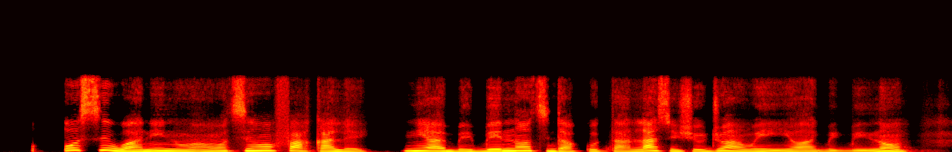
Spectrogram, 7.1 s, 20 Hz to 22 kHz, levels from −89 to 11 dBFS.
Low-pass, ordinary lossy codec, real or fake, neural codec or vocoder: 10.8 kHz; none; fake; codec, 16 kHz in and 24 kHz out, 0.9 kbps, LongCat-Audio-Codec, four codebook decoder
